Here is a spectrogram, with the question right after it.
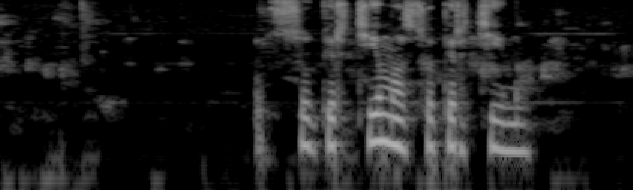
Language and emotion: Russian, neutral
